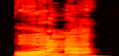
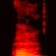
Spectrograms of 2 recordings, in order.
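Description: First: It is shouted loudly. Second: It is said quietly, like a small sigh.

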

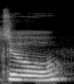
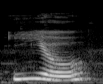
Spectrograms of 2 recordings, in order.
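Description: First: The word begins with a dj sound. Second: The word begins with a y sound. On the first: "um som de DJ" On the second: "um som de I"

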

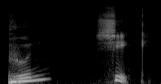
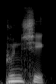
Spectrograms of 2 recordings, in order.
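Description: First: The word is said slowly. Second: The word is said fast.

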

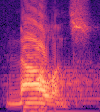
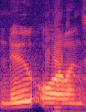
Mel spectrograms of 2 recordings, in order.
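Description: First: The city name is squeezed into fewer syllables. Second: The city name is pronounced in full. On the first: The speaker calls it right. "let me say it right" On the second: The speaker calls it wrong. "It's not New Orleans"

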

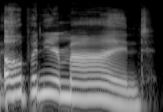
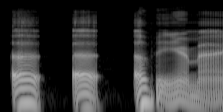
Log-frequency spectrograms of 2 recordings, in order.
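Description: First: It is said in the speaker's natural voice. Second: It is said in a put-on, drowsy imitation voice.

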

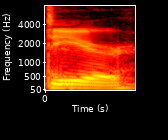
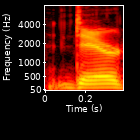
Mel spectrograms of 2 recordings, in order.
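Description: First: The vowel is the usual 'ear' sound. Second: The vowel is the 'air' sound, like 'dare'.

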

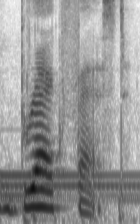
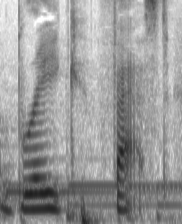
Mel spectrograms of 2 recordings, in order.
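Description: First: It is said as one word, sounding different. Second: It is said as two separate words. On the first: The speaker calls it right. "você pronuncia um pouquinho diferente" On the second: The speaker calls it wrong. "você não fala break fast"

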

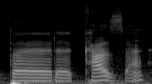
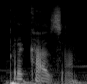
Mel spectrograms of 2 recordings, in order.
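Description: First: Every syllable of para is fully pronounced. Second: Para is shortened to a single syllable. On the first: "pronouncing every syllable there" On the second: "just say para"

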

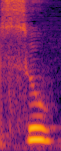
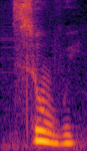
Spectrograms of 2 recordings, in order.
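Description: First: The hamza is dropped, ending on a single w. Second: The hamza becomes w, ending on a doubled w. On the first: "نقل حركة الهمز إلى الساكن وححذف الهمزة" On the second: "الإبدال ثم الإدغام"

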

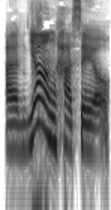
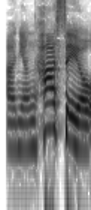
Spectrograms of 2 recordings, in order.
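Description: First: The second syllable is stressed. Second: The third syllable is stressed.

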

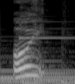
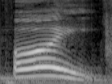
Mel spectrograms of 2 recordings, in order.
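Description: First: The word is said softly and quietly. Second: The word is shouted loudly. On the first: "a onça disse baixinho" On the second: "E a onça gritou"

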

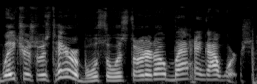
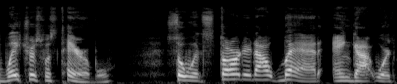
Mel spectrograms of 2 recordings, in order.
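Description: First: There is no pause after terrible. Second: There is a pause after terrible.

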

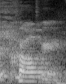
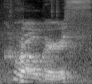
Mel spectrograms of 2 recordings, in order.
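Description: First: The name ends without an s sound. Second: The name ends with an added s sound. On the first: This is the store's official name. "Store name Kroger" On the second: This is how the community commonly says it.

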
